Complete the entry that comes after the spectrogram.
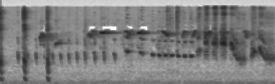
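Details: Chinese hwamei, a kept cage bird, singing: a few sharp clicks lead into a fast series of short whistled notes, then a busy, warbling rush of varied phrases.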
